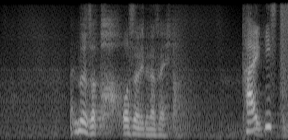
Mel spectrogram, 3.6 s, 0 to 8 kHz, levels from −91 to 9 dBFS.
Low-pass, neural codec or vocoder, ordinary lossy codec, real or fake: 7.2 kHz; codec, 16 kHz, 0.5 kbps, FunCodec, trained on Chinese and English, 25 frames a second; none; fake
